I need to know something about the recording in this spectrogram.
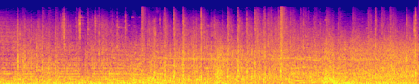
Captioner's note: intense orchestral music; guns firing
